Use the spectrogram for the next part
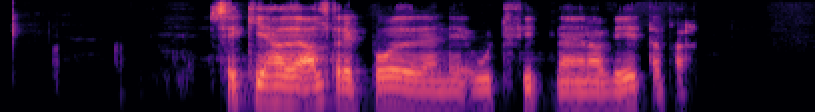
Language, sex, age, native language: Icelandic, male, 30-39, Icelandic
